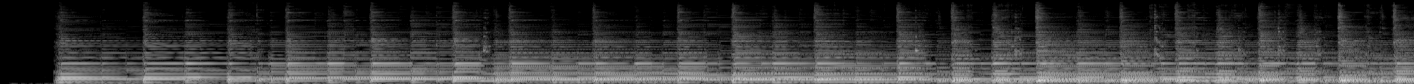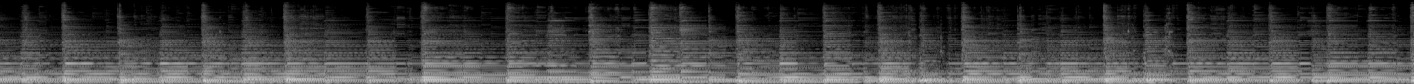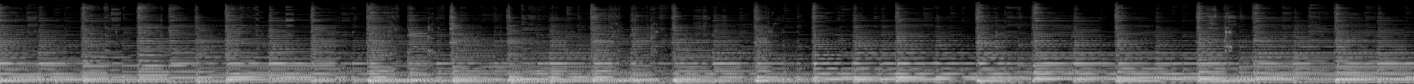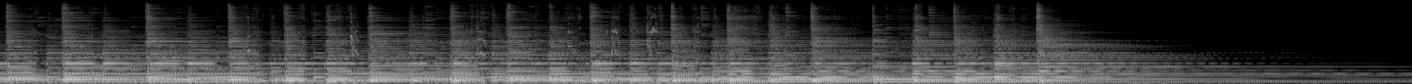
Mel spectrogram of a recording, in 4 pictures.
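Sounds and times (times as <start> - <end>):
guitars strumming: 0.6 - 56.5.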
